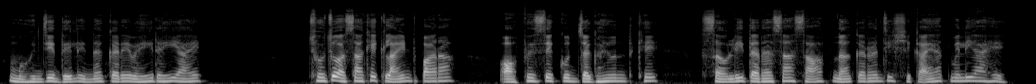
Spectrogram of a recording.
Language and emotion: Sindhi, sad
